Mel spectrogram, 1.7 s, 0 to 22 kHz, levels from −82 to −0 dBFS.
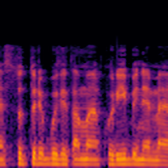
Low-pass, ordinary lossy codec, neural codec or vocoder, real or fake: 7.2 kHz; AAC, 64 kbps; none; real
